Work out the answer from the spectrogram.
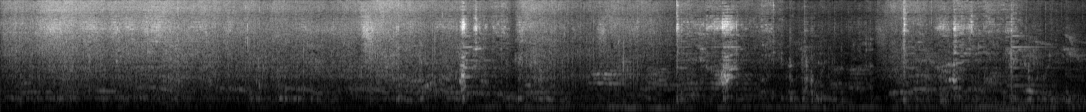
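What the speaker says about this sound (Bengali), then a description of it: "আমি এবার একটু জল দিয়ে দেবো" Potatoes frying in oil in a pan as water is poured in, giving a steady sizzle with stirring and utensil clinks scattered over roughly eleven seconds, with no talking.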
